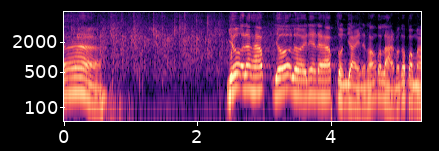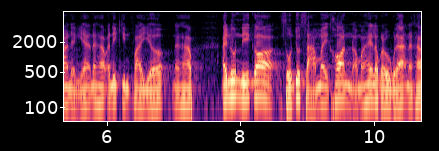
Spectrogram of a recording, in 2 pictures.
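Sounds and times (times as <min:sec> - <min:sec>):
speech: 0:00.0 - 0:00.8, 0:02.4 - 0:10.7
audience applause: 0:00.0 - 0:04.4.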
